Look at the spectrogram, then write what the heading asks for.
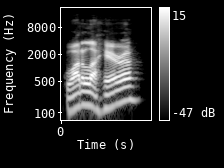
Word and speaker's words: Guadalajara: Guadalahara.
